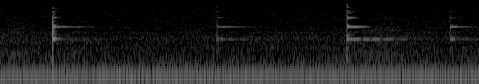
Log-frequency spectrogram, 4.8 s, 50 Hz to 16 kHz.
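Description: A small, clear drinking glass, hollow and apparently empty, is held by hand beside the microphone and tapped four times with a yellow plastic highlighter. Each tap gives a short, bright, chime-like ring, with tones near 1 kHz and 2.5 kHz. The rings fade quickly over a steady low hum, and the first and third taps are the loudest.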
